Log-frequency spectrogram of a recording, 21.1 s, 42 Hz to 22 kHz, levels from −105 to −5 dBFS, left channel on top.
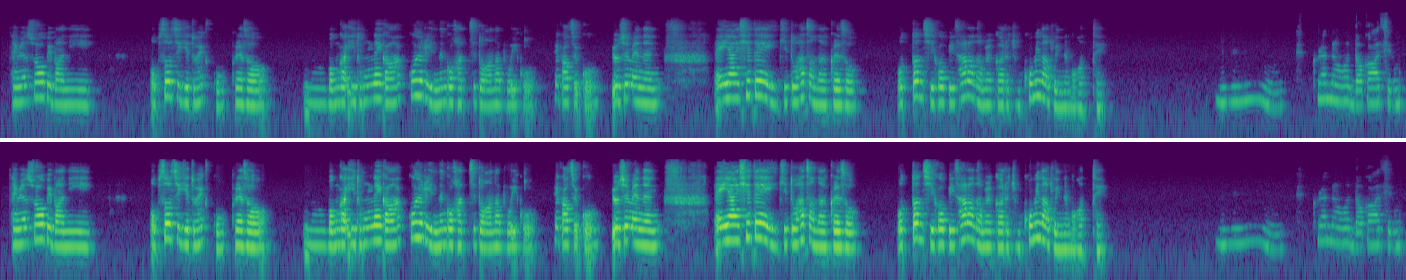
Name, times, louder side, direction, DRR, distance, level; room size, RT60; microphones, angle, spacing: voice 1, 0.2-1.4 2.3-4.1 4.6-8.1 8.3-12.9 13.5-16.6, right 6 dB, 70° right, 0.4 m, -29 dB
voice 2, 18.2-21.0, left 4 dB, 80° left, 0.8 m, -42 dB
7.6 x 5.8 x 2.3 m
head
